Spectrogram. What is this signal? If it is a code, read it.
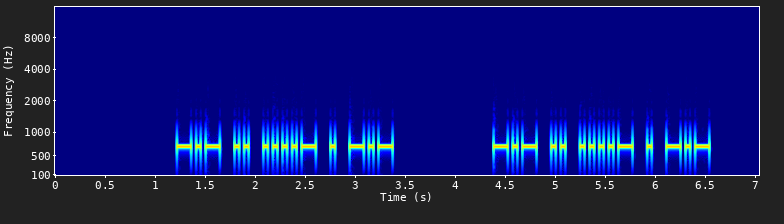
Morse code, heard as a keyed tone, about 25 wpm, 700 Hz. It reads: KI4EK KI4EK
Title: USA Call Signs - 5 Characters - Repeated 3x - 25wpm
